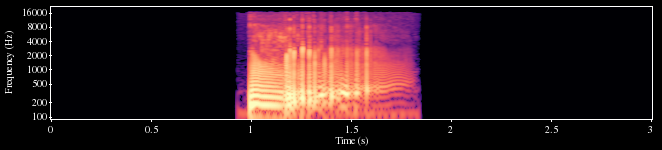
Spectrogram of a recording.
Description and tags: medium-realpoot111
An unusual sounding poot with a squishy quality but not too wet sounding. Processed with Audacity for a more consistent tone and volume.
bodily-function, body-function, cute, fart, flatulate, flatulation, flatulence, gas, human, human-body, low-noise, pass-gas, poot, real-fart, real-poot, toot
